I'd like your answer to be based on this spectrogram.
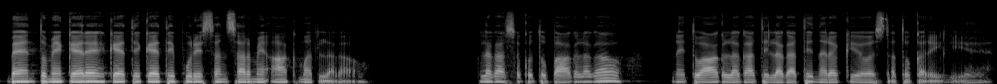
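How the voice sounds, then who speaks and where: A man's voice: medium pitch, smooth. Resonant, exhorting male preacher. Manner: exhorting, repeats phrases for emphasis. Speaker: Jain monk giving a discourse. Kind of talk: sermon. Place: assembly hall.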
